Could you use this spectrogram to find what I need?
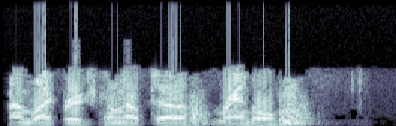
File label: Police Dispatch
